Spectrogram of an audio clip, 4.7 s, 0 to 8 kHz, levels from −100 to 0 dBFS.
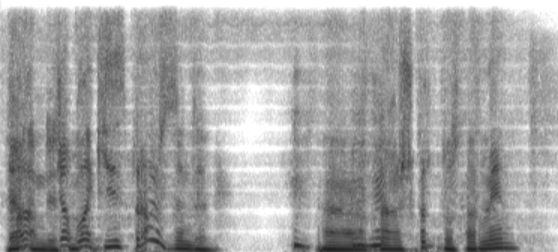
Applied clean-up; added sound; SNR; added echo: neural mask model Resemble Enhance denoiser.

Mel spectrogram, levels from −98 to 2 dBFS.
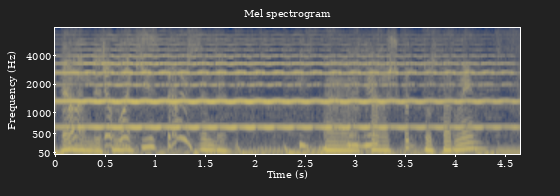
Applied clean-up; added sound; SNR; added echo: none; Bowed string instrument; -5 dB; none.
